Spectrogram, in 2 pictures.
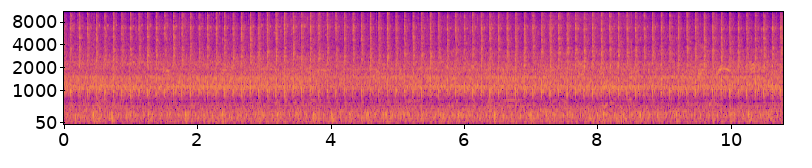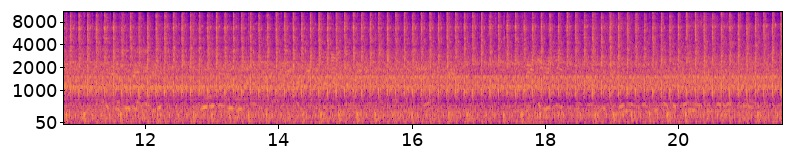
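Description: A stationary engine drives a 1930 Forano threshing mill at a demonstration, running in a steady, continuous loud chug with a rhythmic knocking pulse that holds unchanged from start to finish.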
